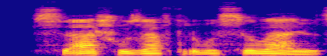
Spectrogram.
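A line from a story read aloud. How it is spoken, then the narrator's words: Plain. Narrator (Russian): сказала Софья Александровна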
